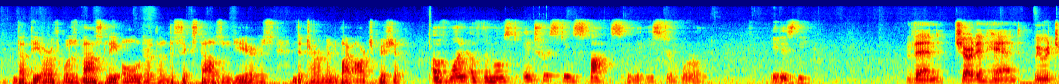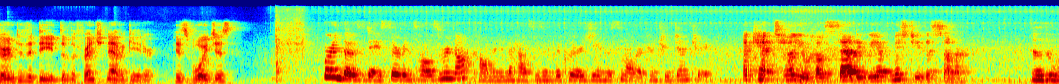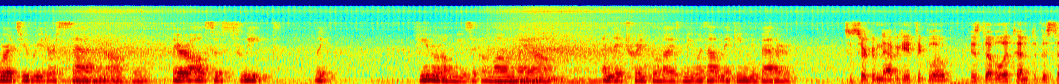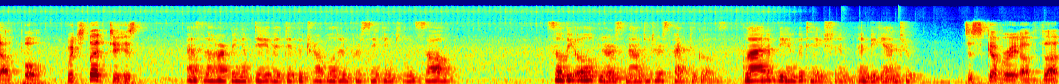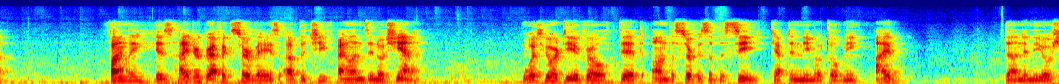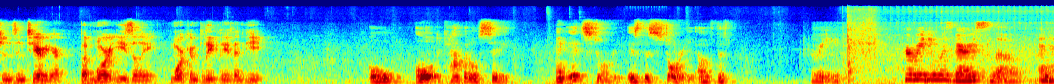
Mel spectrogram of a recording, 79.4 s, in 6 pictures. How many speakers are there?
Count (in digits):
6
